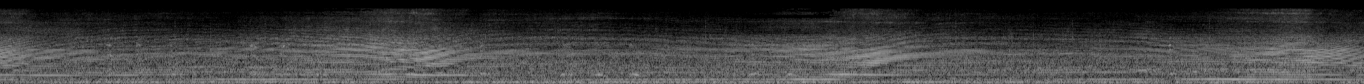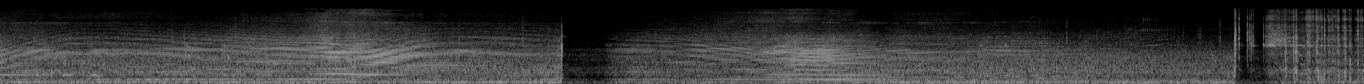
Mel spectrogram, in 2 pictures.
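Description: Model biplane's small engine and propeller running at a steady high pitch, the sound swelling and fading about every four to five seconds as the plane circles past. The sound cuts out for a moment about three-quarters of the way through.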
